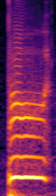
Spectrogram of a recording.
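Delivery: loud shivering "brr". Acted. Cold freezer aisle.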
